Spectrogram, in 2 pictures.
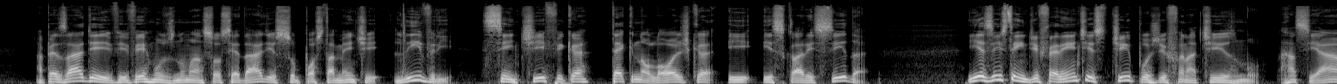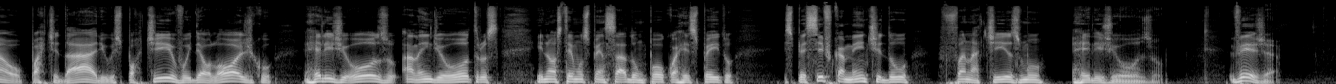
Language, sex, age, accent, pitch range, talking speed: Portuguese, male, 60-79, Brazilian, 90-125 Hz, 85 wpm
